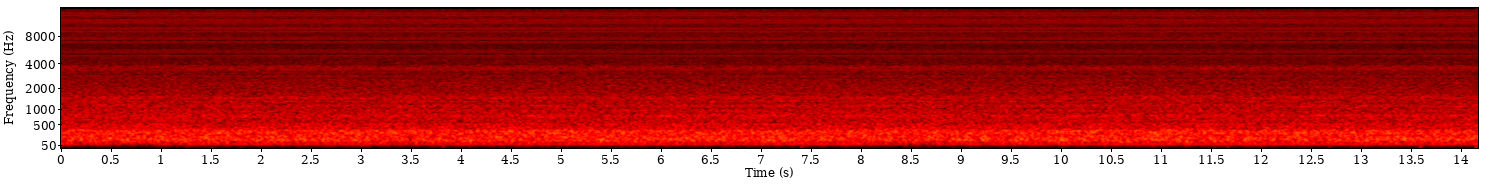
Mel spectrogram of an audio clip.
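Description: A small plane's engine drones steadily from inside the cabin.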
